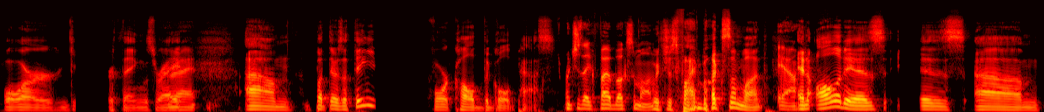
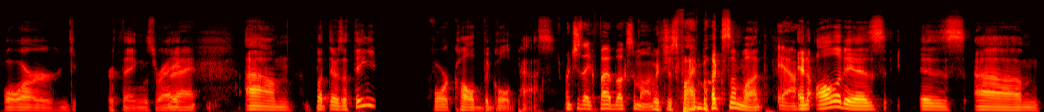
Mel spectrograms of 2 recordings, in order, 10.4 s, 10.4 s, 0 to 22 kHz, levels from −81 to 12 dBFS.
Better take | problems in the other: neither | audio cutting out; at 1 s, at 4 s for 0.5 s and at 9 s; the same in both

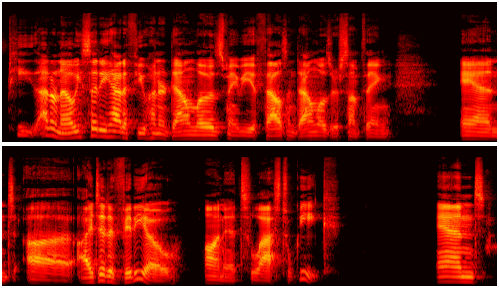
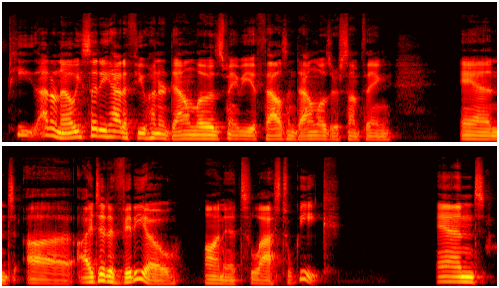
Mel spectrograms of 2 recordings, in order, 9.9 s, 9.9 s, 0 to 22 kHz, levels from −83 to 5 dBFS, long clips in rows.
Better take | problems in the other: second | thin; very; fading below 650 Hz

